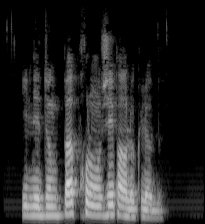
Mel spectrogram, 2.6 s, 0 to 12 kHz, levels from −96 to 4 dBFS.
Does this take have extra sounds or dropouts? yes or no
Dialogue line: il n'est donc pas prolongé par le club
no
